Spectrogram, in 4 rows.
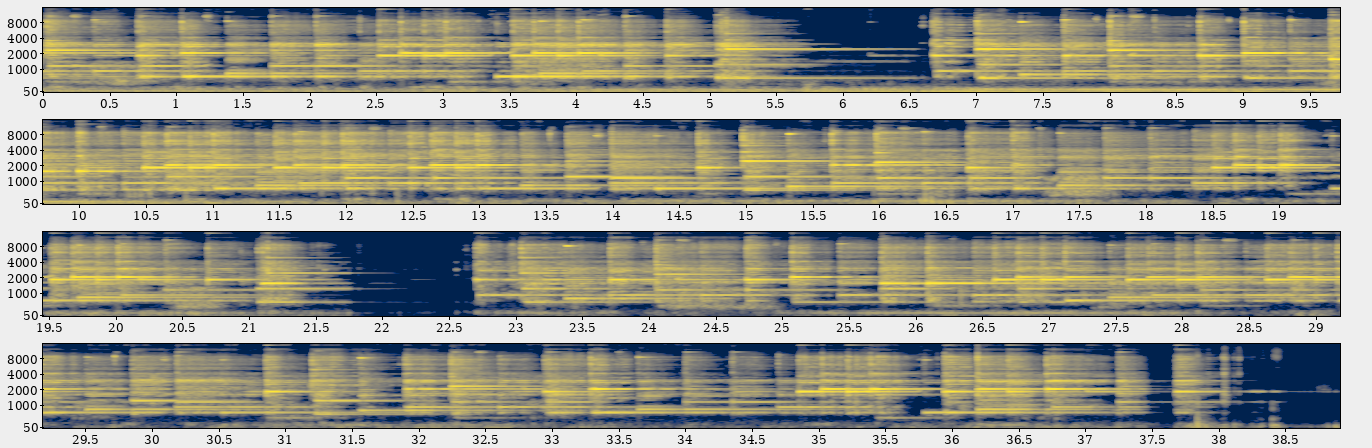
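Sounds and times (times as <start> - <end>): music box tinkling tune: 0.0 - 21.8, 22.6 - 38.6.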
